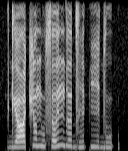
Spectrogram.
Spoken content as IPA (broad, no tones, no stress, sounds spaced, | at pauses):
ɡʲ ɑː t͡ʃ ɔ n ṳ s ʌ e̯ n d əː d͡z i̤ e̯ k iː d u ʔ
